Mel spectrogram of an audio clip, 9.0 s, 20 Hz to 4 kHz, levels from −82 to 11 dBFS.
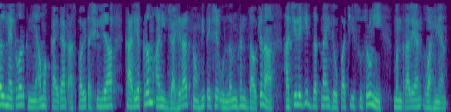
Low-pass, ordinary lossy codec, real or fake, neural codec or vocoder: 3.6 kHz; MP3, 16 kbps; fake; codec, 16 kHz, about 1 kbps, DyCAST, with the encoder's durations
